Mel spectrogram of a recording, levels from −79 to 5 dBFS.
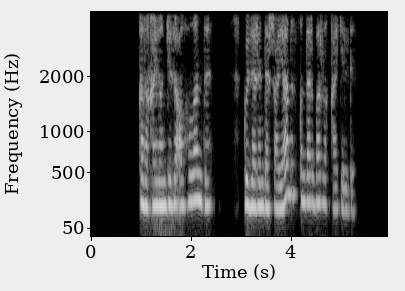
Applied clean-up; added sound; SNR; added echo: none; none; none; none.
